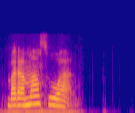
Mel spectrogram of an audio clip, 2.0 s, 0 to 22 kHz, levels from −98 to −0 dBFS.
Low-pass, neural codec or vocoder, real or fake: 7.2 kHz; codec, 16 kHz, 4.8 kbps, FACodec; fake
